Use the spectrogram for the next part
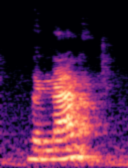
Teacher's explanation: here in the banana, two schwa sound are involved again. That is on the first A and the last.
